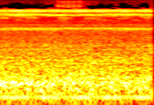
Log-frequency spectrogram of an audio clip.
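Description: Steady evening chorus of crickets, a continuous high-pitched chirring with no break.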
